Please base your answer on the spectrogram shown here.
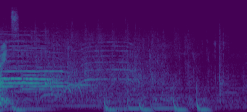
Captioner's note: audience applauds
